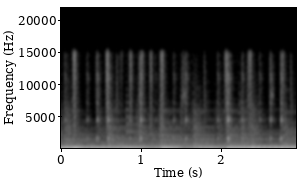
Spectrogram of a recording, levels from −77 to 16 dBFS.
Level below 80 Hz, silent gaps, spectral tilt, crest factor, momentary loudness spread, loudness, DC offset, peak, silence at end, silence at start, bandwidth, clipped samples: -20 dBFS; none; -6 dB/octave; 14 dB; 5 LU; -20 LUFS; under 0.1%; -4 dBFS; 0 s; 0 s; 15.5 kHz; under 0.1%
